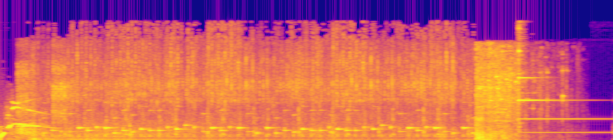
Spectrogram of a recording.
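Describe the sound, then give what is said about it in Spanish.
A virtual icebreaker roulette wheel sound effect clicks rapidly through a steady run of bright, tinkly ticks for several seconds, then a short crashing burst and a lingering ringing chime as it stops. “Exacto, ahí sería el sonido de la ruleta y luego ya caeríamos a una voz de hombre que nos diría.”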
